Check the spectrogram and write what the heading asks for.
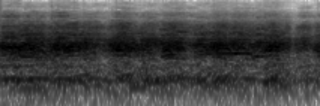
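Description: Ducks and geese calling, a quick unbroken run of honks and quacks, about four a second.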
